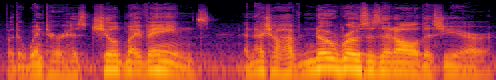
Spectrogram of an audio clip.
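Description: A man's voice: on the low side, animated, a little slow, slight background noise, pitched above the performer's own voice. A man voicing a solemn talking rose tree in a storybook, with a grand, declamatory manner. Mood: regretful. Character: proud, solemn old rose tree, grave and foreboding.

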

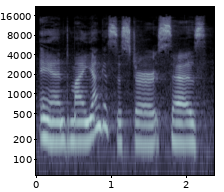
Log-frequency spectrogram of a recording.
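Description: Woman, wedding planner guest, friendly, rambling, lowish voice, faint noise. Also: slow. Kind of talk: casual interview talk. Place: hotel studio.

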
